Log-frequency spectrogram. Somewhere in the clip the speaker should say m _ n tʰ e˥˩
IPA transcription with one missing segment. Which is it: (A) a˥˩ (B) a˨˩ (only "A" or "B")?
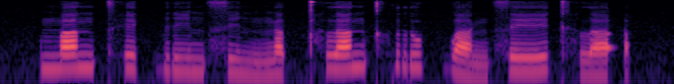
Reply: A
